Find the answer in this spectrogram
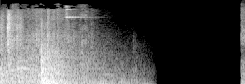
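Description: Sound effect for an animated channel-logo intro: a noisy rush of sound with a thud about half a second in, fading out by about a second and a half.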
